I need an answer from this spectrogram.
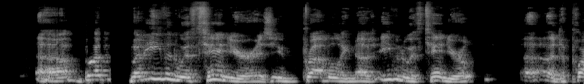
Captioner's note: chuckle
